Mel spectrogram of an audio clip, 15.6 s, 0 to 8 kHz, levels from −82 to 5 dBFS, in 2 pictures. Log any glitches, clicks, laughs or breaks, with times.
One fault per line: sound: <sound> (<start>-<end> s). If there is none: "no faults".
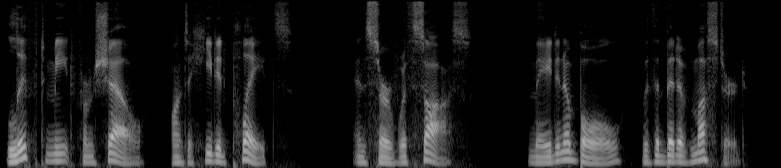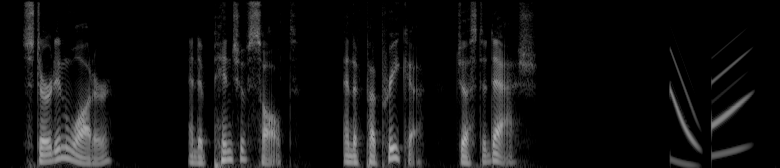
sound: chirp (14.5-15.4 s)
